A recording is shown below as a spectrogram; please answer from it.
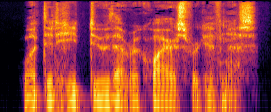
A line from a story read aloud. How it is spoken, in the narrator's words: I whisper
